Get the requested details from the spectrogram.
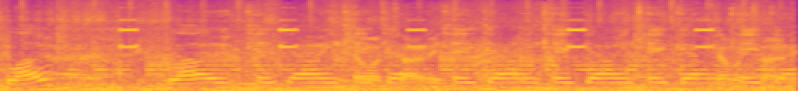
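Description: A man blows into a breathalyser for a drunk-or-sober test: a high electronic beep repeats steadily, about once per second, over a dense, loud background of music-like tones.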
